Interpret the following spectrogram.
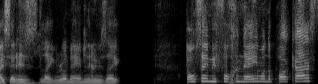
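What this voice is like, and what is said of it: Usual voice. Nothing is said of it.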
